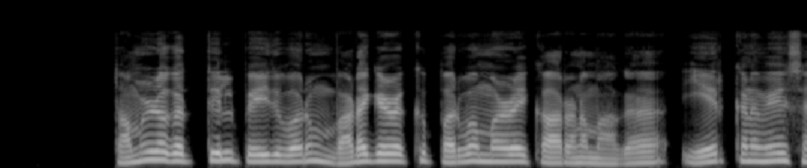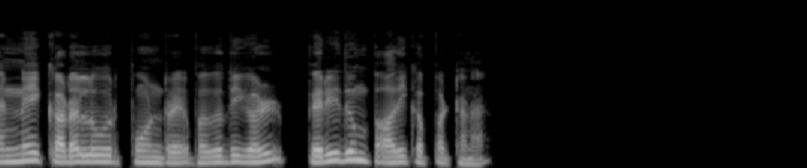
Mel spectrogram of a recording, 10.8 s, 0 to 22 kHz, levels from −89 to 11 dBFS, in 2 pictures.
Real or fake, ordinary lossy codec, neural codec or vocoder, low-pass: real; AAC, 96 kbps; none; 9.9 kHz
